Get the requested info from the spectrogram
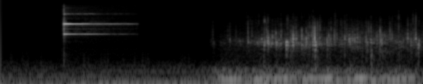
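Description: Logo-intro sound effects: a single bright bell-like ding about half a second in that rings for under a second, then from about two seconds in a fizzing, glittery spray of many tiny clicks over a low rumble as the logo dissolves into particles.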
